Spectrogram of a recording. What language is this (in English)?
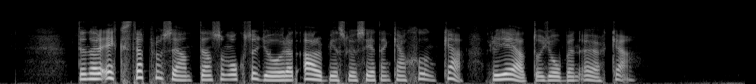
Swedish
